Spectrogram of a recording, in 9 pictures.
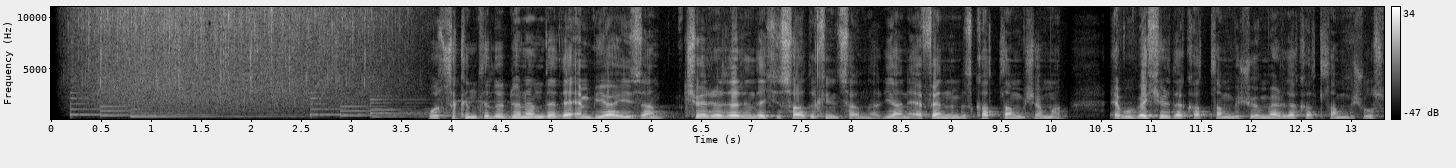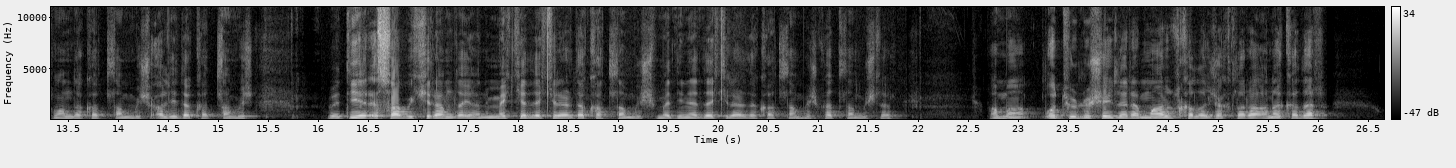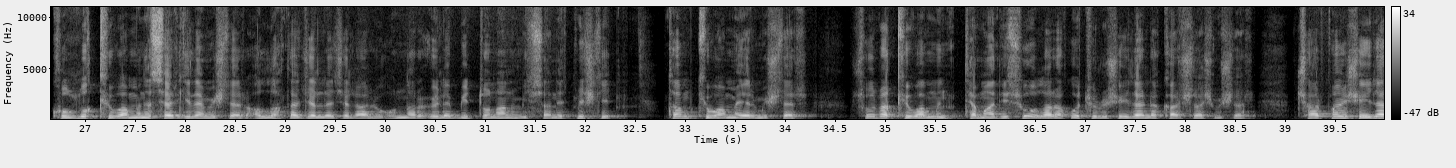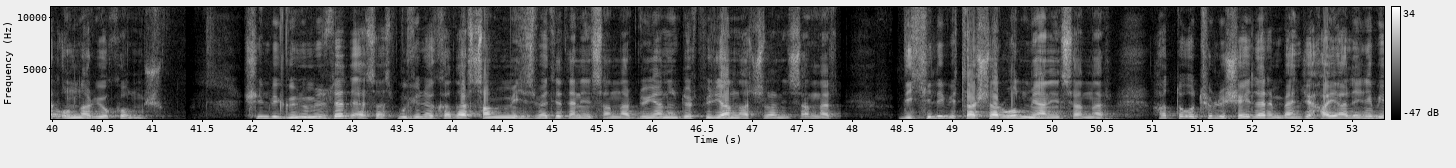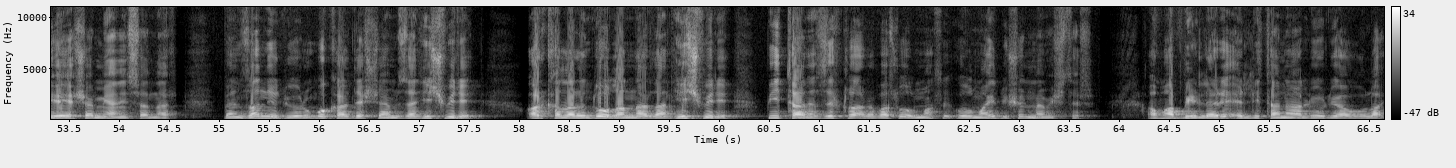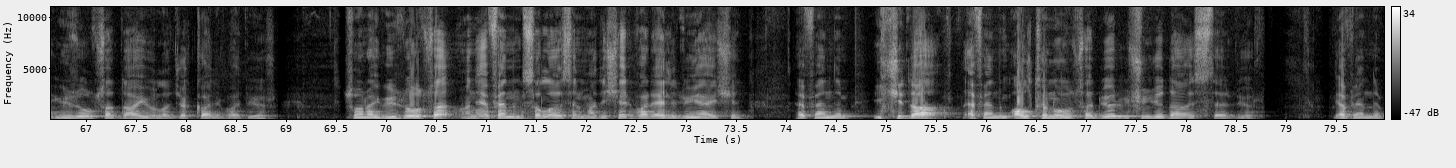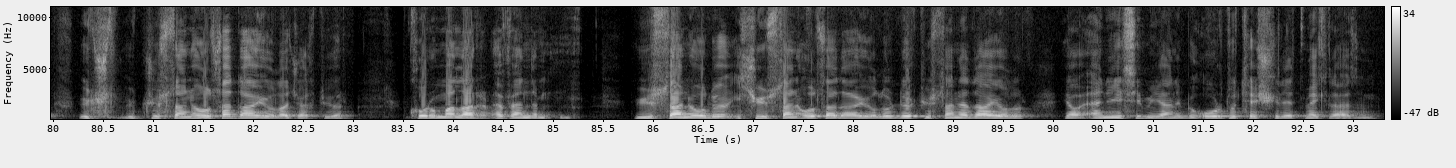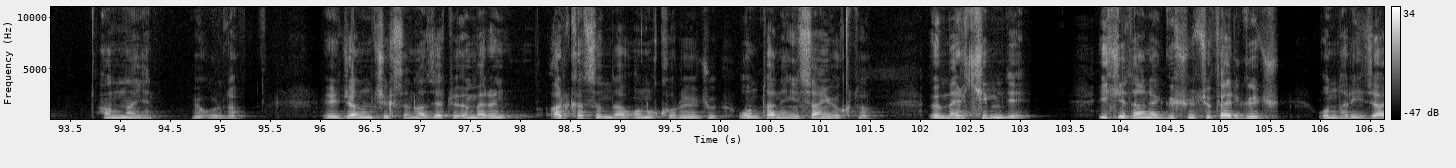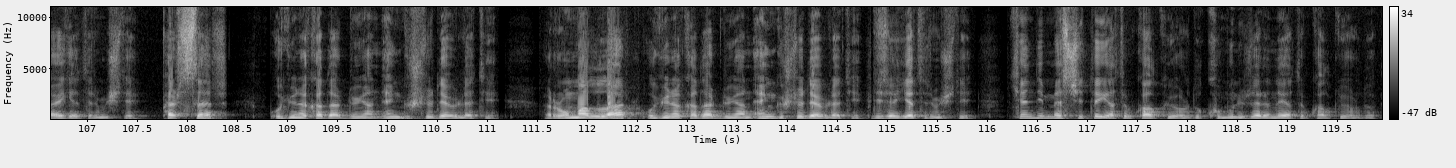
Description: İkindi Yağmurları – Hizmet İçin Gittim Dönemem - Fethullah Gülen Hocaefendi'nin Sohbetleri
Not: Bu video, 6 Ekim 2019 tarihinde yayımlanan “Yol, Çile ve Akıbet” isimli Bamteli sohbetinden hazırlanmıştır.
